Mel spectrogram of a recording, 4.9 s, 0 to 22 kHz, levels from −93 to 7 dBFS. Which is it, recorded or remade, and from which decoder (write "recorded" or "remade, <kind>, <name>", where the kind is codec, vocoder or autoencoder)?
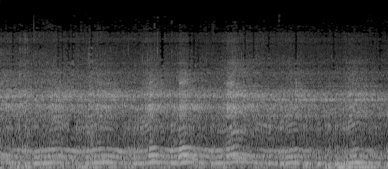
remade, vocoder, Vocos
